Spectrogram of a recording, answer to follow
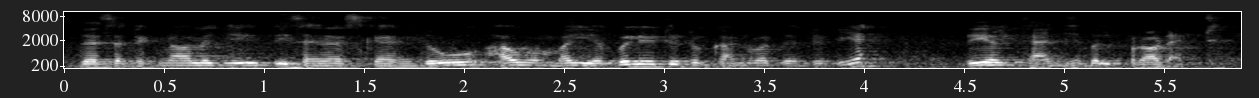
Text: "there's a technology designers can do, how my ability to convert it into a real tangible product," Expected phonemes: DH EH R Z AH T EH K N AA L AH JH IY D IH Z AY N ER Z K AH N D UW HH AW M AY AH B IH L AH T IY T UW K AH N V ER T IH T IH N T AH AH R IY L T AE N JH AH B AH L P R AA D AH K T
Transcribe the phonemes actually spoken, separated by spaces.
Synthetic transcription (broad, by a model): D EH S AH T EH K N AA L AH JH IY D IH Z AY N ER S K AH N D UW HH AW M AY AH B IH L AH T IY T UW K AH N V ER T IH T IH T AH AH R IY L T AE N JH AH B AH L P R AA D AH K T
